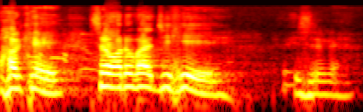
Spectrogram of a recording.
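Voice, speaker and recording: Creaky-voiced Indonesian man moderating in a hall. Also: high voice, moderate pace, a little mellow. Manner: repetitive okays and yeahs. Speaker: moderator of a panel discussion. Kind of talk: informal live event hosting in simple English. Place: hall on a stage, live event. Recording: echoey hall sound.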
